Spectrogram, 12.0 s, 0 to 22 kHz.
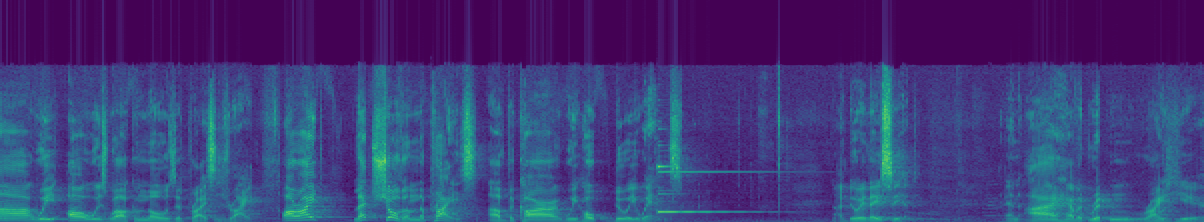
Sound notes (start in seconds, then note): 6.6 bell chimes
